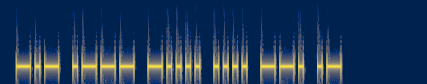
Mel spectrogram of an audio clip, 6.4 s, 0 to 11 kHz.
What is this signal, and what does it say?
Morse code, heard as a keyed tone, about 17 wpm, 700 Hz. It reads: KJ6HGA
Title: USA Callsign DE Callsign - 6 Characters - 17wpm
